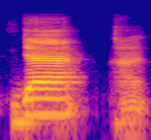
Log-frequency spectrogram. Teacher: Tengah lidah mesti dia tempel di langit atas. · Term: Huruf jim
